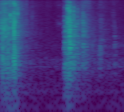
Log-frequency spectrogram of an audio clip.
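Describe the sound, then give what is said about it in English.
A deck of cards being shuffled, with two loud crisp riffling bursts and a softer third, papery and bright, no one talking. “The shuffling part is probably going to be louder than necessary, but maybe it's fun.”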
